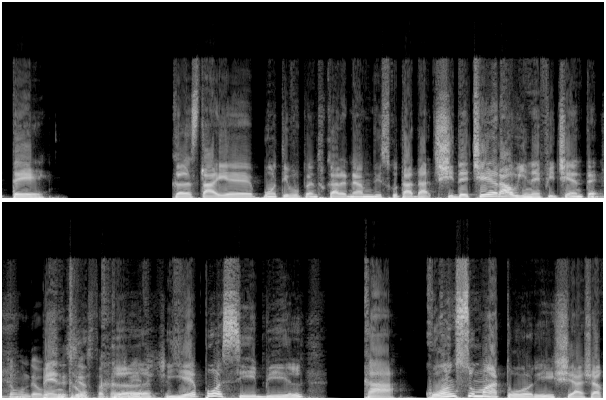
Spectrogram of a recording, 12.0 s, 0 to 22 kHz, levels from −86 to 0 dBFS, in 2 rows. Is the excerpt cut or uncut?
uncut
